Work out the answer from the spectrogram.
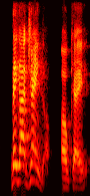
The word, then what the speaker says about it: Django: Django isn't a slave. Django is a free man. You understand? They got Django. Okay, the D is silent.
